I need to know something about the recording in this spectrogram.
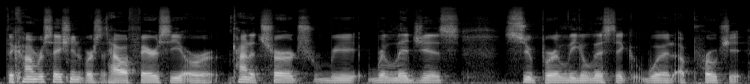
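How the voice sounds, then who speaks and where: A man's voice: deep voice, fairly even intonation, normal speed. A man in his twenties talking casually about faith as a podcast speaker, explaining in an informal, youthful way with everyday examples. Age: 20s. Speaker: young adult ministry podcast speaker. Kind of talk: casual faith discussion with teaching.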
